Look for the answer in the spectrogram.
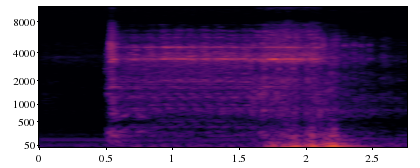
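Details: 2000 International DT466E diesel, hard start, check engine light only briefly at key-on: about two seconds of labored cranking fading out without the engine catching.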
